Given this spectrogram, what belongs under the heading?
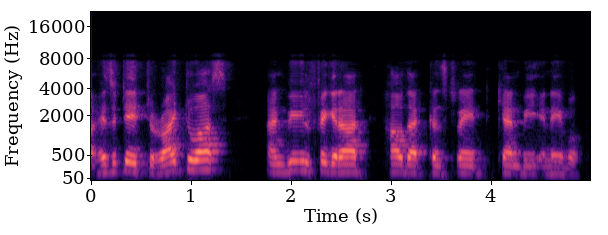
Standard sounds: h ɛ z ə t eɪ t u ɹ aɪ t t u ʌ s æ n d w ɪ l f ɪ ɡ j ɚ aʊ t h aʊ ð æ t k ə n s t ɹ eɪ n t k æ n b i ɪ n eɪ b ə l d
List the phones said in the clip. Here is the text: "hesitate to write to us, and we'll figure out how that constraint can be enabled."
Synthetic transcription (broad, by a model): h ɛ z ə t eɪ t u ɹ aɪ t t u ʌ s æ n d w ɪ l f ɪ ɡ j ɚ aʊ t h aʊ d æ t k ə n s t ɹ eɪ n t k æ n b i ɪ n eɪ b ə l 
